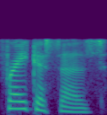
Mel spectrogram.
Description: Prononciation du mot fracases en anglais (fichier audio)
Prononciation du mot : fracases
